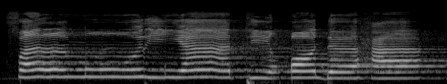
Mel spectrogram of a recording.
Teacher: Kalau ro itu tafkhim, tebal. Kalau ri jadi tarkik. Namanya ro tarkik. Ro-nya harus tipis.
